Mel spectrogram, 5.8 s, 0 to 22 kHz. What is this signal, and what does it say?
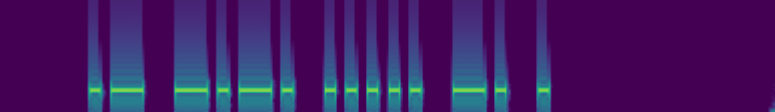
Morse code, heard as a keyed tone, about 19 wpm, 700 Hz. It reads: AC5NE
